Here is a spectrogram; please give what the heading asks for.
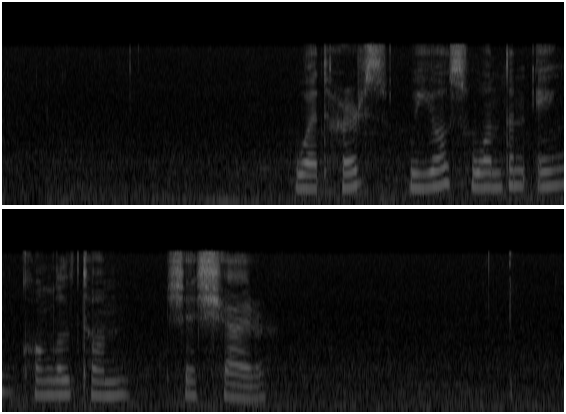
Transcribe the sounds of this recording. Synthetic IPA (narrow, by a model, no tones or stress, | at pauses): wɛt̪həɹswiɔswɔ̃nt̪ə̃nɪ̃ŋkʰɔ̃ŋɡəltʰɔ̃n | ʃɛʃajɹ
